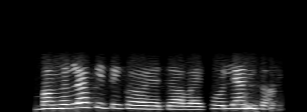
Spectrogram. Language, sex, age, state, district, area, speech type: Marathi, female, 30-45, Maharashtra, Palghar, urban, conversation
